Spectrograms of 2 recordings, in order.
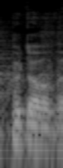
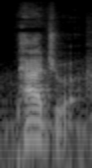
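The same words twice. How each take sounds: First: Padova said the Italian way; Italian-style Padova in place of English Padua; Italian name. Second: Said in the usual way. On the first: Shown as a demonstration. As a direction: give Padova its Italian pronunciation, stressed on the first syllable. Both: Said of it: "or how you wanna say it".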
